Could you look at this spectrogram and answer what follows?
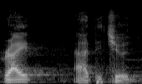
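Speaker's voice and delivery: slow, soft listing of points; slow recap. Shown as a demonstration. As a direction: lay each point down slowly. Recaps points slowly, softly.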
